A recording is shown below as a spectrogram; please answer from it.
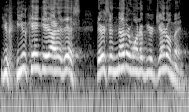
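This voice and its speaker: Man playing a high-voiced, flustered nephew. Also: moderate pace. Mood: alarmed. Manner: agitated, incredulous. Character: flustered, exasperated nephew of two batty aunts. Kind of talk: radio play acting.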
